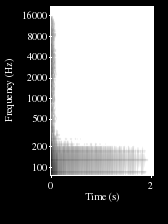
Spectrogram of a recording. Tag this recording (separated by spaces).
bass instrument bit 24 drum sample soft recorded erkan medium unprocessed snare hard tom floor studio dogantimur kick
